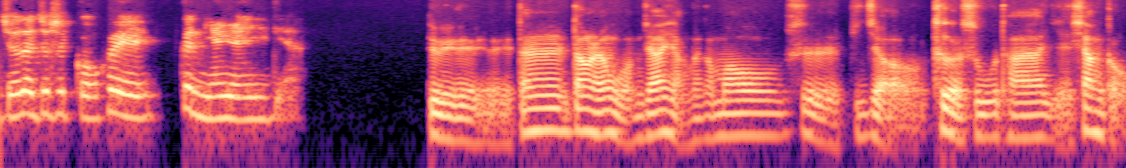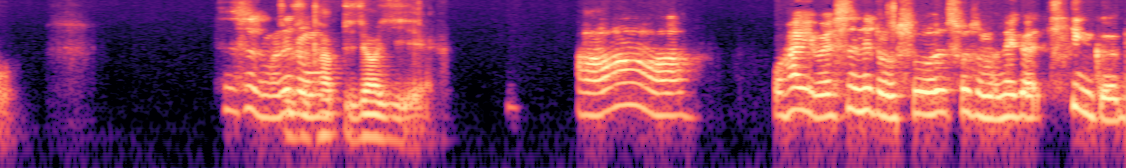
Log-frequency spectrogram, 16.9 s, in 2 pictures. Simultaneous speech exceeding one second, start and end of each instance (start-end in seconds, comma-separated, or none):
none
